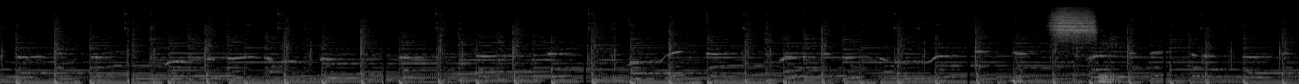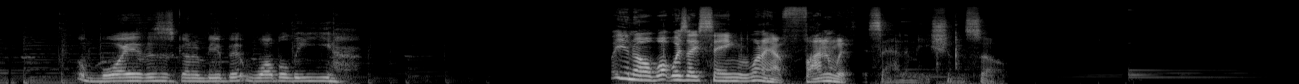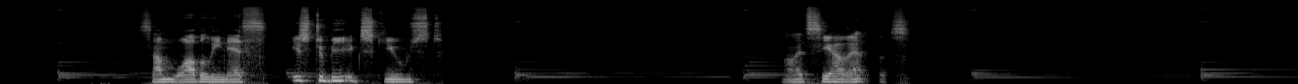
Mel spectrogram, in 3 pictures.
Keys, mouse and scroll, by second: 0.3-8.9 drag, 8.9 ctrl+z, 13.6-19.4 drag, 19.5 ctrl+z, 24.1 z, 24.7-28.4 drag, 28.4 ctrl+z, 32.0 scroll down 1, 32.7-34.9 middle drag, 34.9 click, 35.0 double click, 35.5 scroll up 1, 35.9-37.4 middle drag, 37.4-38.9 drag.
